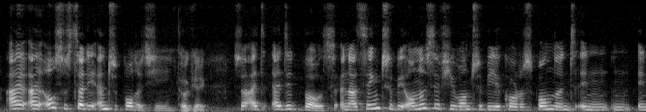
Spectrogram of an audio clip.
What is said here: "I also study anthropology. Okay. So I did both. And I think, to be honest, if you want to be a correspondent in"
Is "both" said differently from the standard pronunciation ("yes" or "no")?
no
